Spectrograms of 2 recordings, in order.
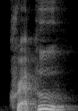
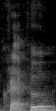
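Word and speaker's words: Crepeau: Crapu, I think that's how you say his name, Crapu, it's like French, chose these wins that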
